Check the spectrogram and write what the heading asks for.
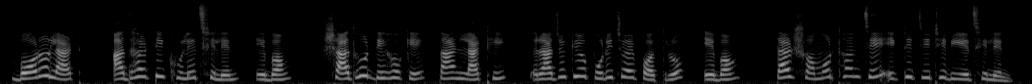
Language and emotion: Bengali, neutral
